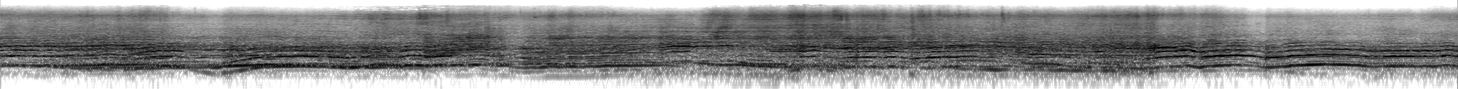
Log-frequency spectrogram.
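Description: Engines of several small hatchback race cars revving hard on a dirt track, their pitch climbing and dropping again and again as they accelerate and lift off through the corners.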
